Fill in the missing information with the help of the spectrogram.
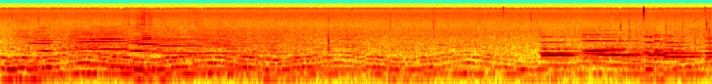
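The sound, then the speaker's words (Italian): Orchestral strings play a repeating figure that rises and falls in steady waves over sustained low notes, the music full and continuous, shifting to a brighter held chord near the end. “C'è un'ostinazione però in queste onde di archi.”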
